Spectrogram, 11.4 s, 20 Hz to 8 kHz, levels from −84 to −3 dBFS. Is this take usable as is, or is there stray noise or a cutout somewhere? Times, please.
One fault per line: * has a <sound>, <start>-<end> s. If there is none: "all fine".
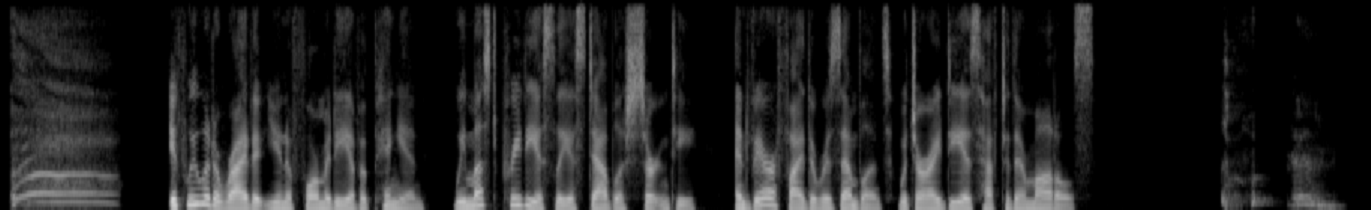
* has a breath, 0.1-1.0 s
* has a throat clearing, 10.2-11.2 s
